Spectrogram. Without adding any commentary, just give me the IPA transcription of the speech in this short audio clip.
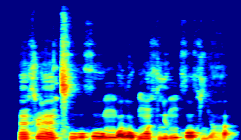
ɛ̃˦˨ x ɭ ɛ̃ː˦˥ t͡sʰ u˧˩˧ o̯ x oː˦˨ ŋʷ ɛ˨˩ lˠ u˦˥ ɡʷ ɛ̃ː˨˦ x lʲ u˨˩ ŋ x ɔ˦˥ x ʎ a̤˧˩˧

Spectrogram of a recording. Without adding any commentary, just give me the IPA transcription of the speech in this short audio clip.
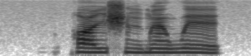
qʷ iː ʃ ə̃ ɡ͡b ɛ̃ w e

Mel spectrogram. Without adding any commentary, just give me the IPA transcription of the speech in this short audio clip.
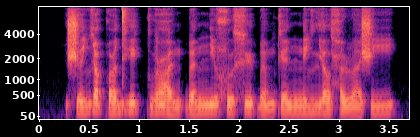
ʃ ə˨˩˦ ʎ ɘ˥˨ qʷ ɘ˩˥ dʱ e˦˥ kː u˩˥ ʕ ɘ˨˩˦ m ɓ ɐ˩˥ nː i˦˥ χʷ ɘ˦˥ x ʏ˥˨ ɓ ɐ˨˩˦ m k ɛ˨˩˦ nː ɘ˦˥ ʎ lʲ e˥˨ lˠ ħ ɐ˨˩˦ ɭ a˩˥ ʃ i˦˥

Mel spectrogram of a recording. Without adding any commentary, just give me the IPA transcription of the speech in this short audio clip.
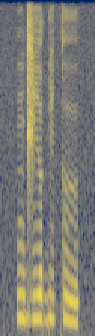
n d͡ʒ i ə̯ ɠ i k ɯ

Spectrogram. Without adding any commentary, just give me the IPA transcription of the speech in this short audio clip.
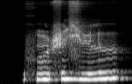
x ũ ʂ i ʑ y l ɯ

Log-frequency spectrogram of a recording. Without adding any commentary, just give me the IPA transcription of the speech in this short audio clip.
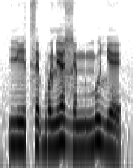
j i t͡s e b o lʲ ɛ ɮ e m ɪ m u ʎ e

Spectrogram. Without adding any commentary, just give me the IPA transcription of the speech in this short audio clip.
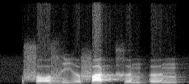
s ɔ˨˦ z i˨˩ ə̯ f a˦˥ k̚ x ə˨˩ n ʔ ə˨˦ n

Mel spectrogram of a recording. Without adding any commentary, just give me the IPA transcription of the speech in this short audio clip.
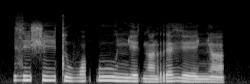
z i˦ ʃ iː˦ t u˨ β ɔ˦ k͡p uː˦˨ ɲ e˨ ɡ ã˨ r ɛ˦ ɣ eː˨ ɲ ã˨

